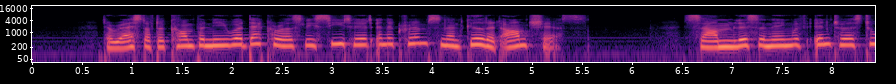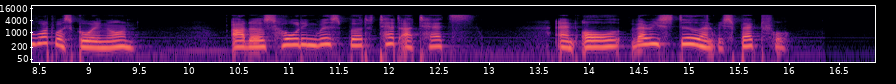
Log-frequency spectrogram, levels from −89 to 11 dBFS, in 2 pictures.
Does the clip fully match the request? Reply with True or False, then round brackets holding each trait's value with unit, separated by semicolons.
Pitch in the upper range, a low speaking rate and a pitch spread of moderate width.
True (245 Hz; 130 wpm; 4.2 semitones)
